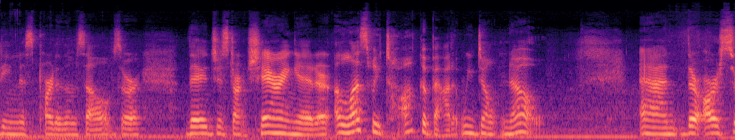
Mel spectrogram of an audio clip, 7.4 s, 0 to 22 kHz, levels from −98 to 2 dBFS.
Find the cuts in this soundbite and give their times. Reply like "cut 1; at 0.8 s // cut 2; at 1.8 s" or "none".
none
